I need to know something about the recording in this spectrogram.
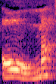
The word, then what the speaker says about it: Om: humming and the vocalization, when we say Om, which is spelled O-M or A-U-M, essentially what we're doing is the A is the lower part of the body. We feel the vibration there. The U rises to the mid and to the lower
